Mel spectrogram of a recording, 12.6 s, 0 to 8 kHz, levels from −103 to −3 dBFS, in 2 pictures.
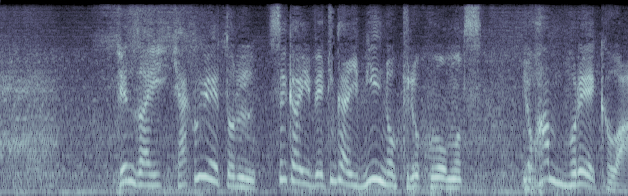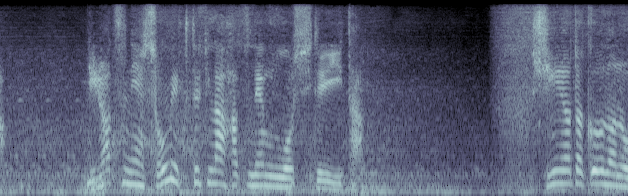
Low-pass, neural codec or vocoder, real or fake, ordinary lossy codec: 7.2 kHz; codec, 24 kHz, 0.9 kbps, WavTokenizer, medium speech release version 2; fake; AAC, 48 kbps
